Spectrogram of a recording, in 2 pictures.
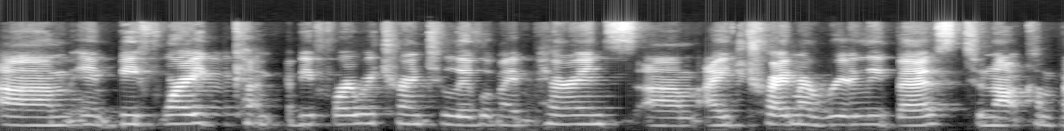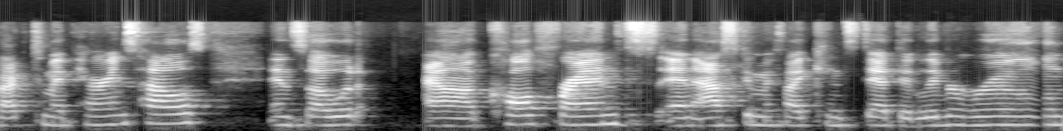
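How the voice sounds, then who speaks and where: A woman's fairly high, bright, sharp voice at a fairly quick pace, with monotone, flat intonation. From US, Mexican migrant family. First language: Spanish. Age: 30s. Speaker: business owner giving a presentation. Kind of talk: testimony presentation.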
